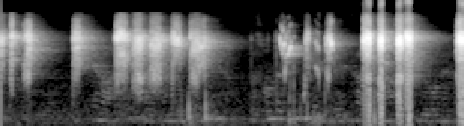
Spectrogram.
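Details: Budgerigars playing together chatter in quick bright chirps, bunched into bursts of two to five notes separated by short pauses, ending in sharp loud clipped calls.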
